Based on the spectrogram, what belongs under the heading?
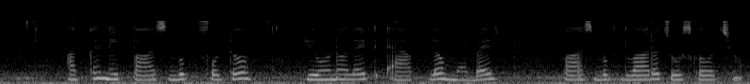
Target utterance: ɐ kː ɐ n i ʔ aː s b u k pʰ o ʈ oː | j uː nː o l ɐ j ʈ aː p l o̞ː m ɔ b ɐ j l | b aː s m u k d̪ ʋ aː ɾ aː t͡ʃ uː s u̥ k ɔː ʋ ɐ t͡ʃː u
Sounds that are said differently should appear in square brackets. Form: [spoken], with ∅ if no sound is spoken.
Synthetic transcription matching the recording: ɐ kː ɐ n i [p] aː s b u k pʰ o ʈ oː | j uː [n] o l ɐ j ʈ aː p l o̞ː m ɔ b ɐ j l | [p] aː s [b] u k d̪ ʋ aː ɾ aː t͡ʃ uː s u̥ k ɔː ʋ ɐ t͡ʃː u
